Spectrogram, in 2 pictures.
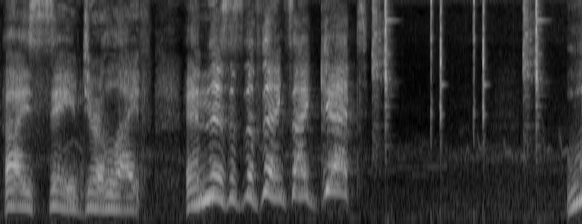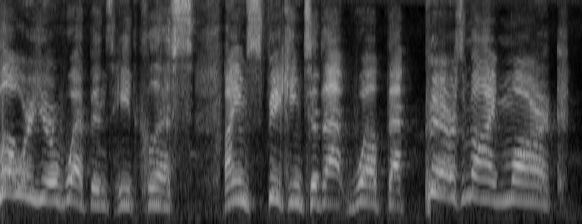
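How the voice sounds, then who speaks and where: A man playing a furious, scornful young werewolf hunter, shouting in a fantasy audio drama. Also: high-pitched, lively intonation, slow pace, heavily acted. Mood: furious, betrayed. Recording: clear background noise and ambience.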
